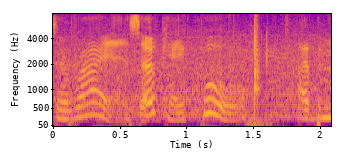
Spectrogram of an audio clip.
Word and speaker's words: Arias: Oh, it's Arias. Okay, cool. I've been mispronouncing his name the entire time.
